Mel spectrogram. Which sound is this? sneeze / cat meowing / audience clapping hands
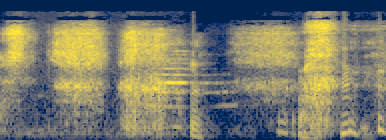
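cat meowing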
